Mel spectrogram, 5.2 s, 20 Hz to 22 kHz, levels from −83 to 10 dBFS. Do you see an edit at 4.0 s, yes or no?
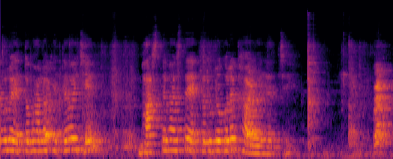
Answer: no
